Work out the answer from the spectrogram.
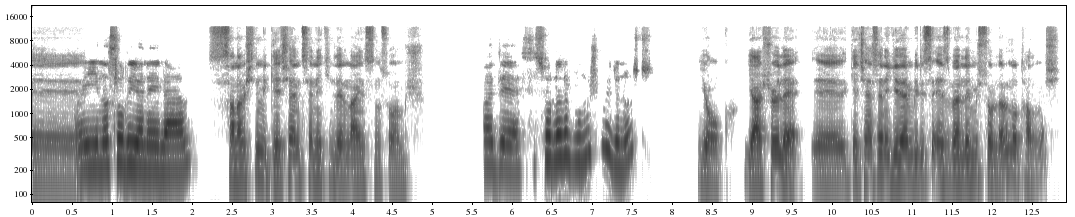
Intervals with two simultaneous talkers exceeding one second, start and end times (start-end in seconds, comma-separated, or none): none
